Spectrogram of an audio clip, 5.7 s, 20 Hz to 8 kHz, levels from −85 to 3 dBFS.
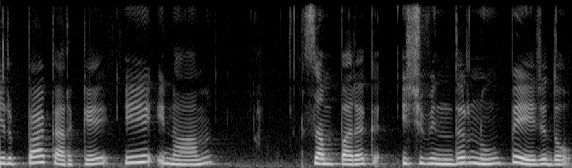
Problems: none marked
